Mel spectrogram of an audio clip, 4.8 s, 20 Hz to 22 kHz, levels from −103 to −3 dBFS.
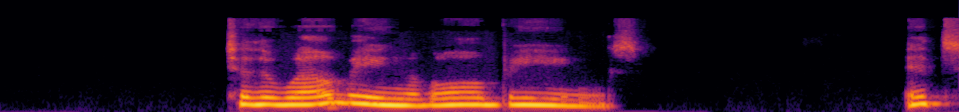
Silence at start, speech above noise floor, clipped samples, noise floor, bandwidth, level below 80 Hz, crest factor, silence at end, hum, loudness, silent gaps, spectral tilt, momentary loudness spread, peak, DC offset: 1.15 s; 69 dB; under 0.1%; -89 dBFS; 7.6 kHz; -72 dBFS; 14 dB; 0 s; none; -21 LUFS; none; -8 dB/octave; 12 LU; -10 dBFS; under 0.1%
